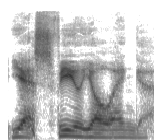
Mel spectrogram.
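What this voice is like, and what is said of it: Darth Sidious impression. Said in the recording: “I do a terrible Darth Sidious impression”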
